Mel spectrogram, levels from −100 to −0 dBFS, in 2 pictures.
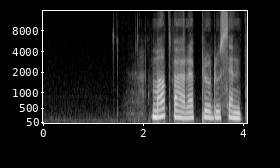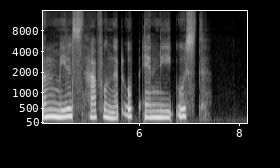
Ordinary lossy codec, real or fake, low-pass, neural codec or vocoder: Opus, 16 kbps; real; 14.4 kHz; none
